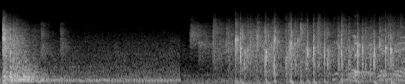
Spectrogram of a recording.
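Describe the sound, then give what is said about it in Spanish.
A group of restaurant employees breaks into steady, scattered applause, many overlapping claps forming a dense patter that starts after a brief quieter stretch with a low hum and a soft thud. “Los empleados aplauden.”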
